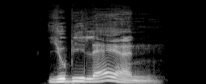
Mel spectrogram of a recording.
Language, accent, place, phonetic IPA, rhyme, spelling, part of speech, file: German, Germany, Berlin, [jubiˈlɛːən], -ɛːən, Jubiläen, noun, De-Jubiläen.ogg
- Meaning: plural of Jubiläum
